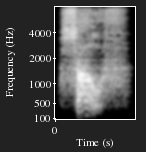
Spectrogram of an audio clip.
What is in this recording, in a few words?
Gps Voice, Male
